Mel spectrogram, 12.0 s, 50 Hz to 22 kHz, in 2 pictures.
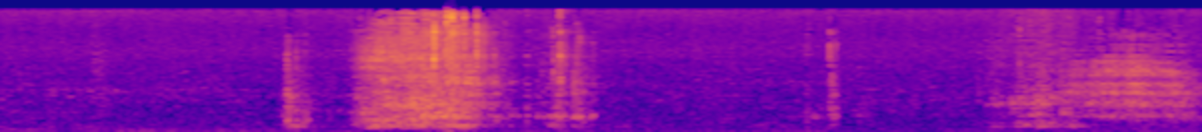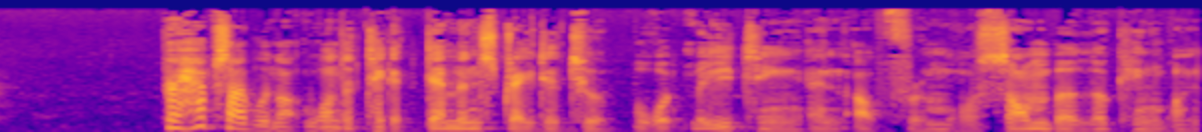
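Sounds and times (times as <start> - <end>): pens scraping on wood: 1.5 - 3.0.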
